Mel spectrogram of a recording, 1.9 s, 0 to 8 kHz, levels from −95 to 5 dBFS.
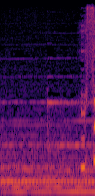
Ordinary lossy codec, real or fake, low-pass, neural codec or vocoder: none; real; 7.2 kHz; none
